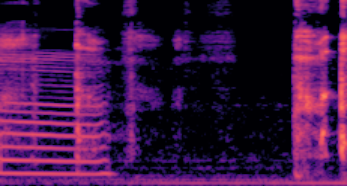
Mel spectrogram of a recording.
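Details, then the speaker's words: Coughing after eating watermelon: a steady voiced tone, a quiet pause, then two short harsh cough bursts at the end. "Tuh kan jadi batuk, tadi nggak batuk, makan semangka jadi batuk."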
